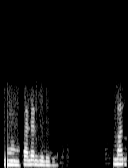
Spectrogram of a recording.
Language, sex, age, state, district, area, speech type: Telugu, female, 60+, Telangana, Hyderabad, urban, conversation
